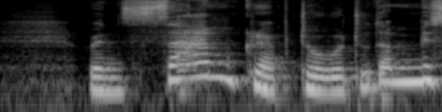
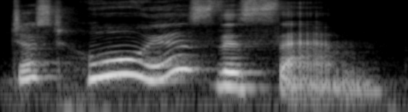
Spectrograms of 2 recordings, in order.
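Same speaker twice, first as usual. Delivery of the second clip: puzzled wondering; 7 semitones higher, 4 dB louder, slower than usual. Acted. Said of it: "she thought to herself".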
